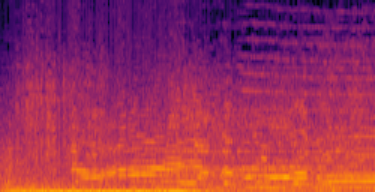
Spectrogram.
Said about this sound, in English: One of her tentacles crashes down.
